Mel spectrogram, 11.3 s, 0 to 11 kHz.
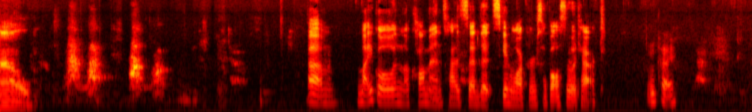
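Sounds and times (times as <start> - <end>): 
speech: 0.0 - 0.6, 4.6 - 9.1, 9.7 - 10.2
dog barking: 1.0 - 2.6, 3.4 - 3.7, 10.4 - 10.7.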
